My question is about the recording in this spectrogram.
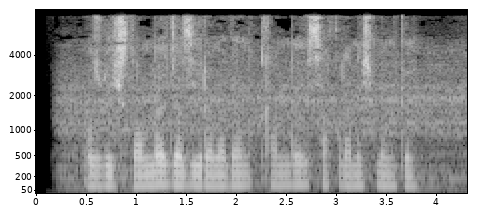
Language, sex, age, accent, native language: Uzbek, male, 18-24, Farg'ona, Uzbek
